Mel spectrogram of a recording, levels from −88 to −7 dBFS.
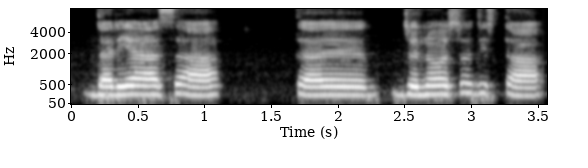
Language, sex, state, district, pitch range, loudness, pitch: Konkani, female, Goa, North and South Goa, 220-235 Hz, -14 LUFS, 225 Hz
